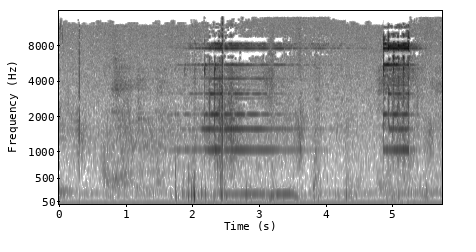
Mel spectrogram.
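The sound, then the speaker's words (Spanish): A mobile phone ringtone chimes in short bright bursts, one around the middle and another near the end, with a steady low hum and faint background voices underneath. “Me olvidé apagar el celular, perdón.”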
